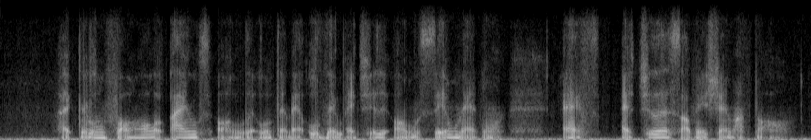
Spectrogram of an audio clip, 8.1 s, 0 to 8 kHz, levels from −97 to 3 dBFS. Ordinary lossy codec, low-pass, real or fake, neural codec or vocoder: Opus, 16 kbps; 7.2 kHz; fake; autoencoder, 22.05 kHz, a latent of 192 numbers a frame, VITS, trained on many speakers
